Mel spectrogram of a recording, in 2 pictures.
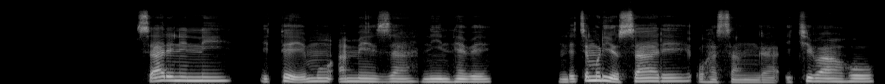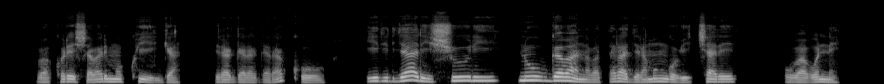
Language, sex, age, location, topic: Kinyarwanda, male, 36-49, Kigali, education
